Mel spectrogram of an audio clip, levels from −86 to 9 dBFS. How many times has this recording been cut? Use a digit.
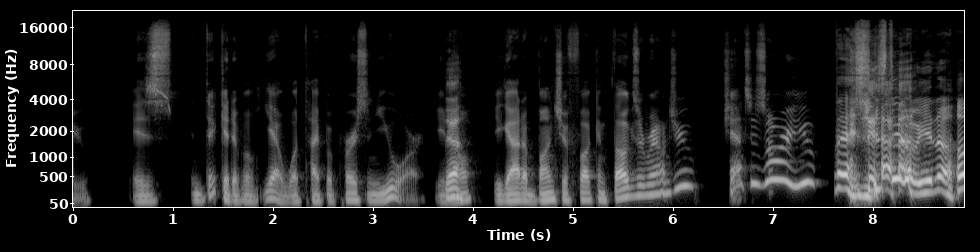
5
